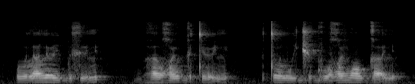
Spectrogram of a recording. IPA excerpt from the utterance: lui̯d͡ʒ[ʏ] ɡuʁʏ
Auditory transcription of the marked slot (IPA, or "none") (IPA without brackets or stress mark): ʏ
